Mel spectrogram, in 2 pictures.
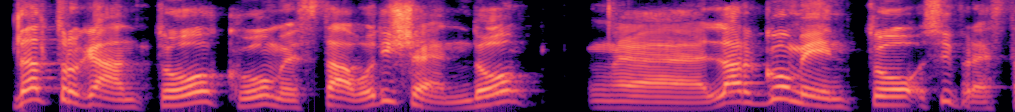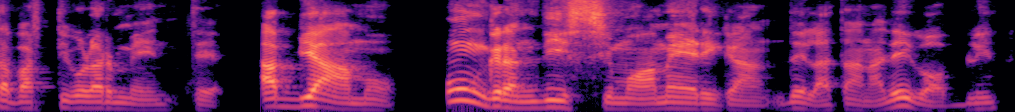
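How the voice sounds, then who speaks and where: A man's voice: mid-range voice, sing-song, a little slow, few pauses, a bit bright. A man hosting a podcast in casual chat, with a playful, teasing manner. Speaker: podcast host.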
